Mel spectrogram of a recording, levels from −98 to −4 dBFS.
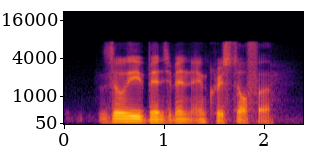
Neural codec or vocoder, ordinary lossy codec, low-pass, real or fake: codec, 16 kHz, 0.8 kbps, ZipCodec; none; 7.2 kHz; fake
